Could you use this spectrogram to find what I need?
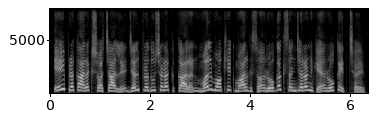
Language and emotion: Maithili, neutral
